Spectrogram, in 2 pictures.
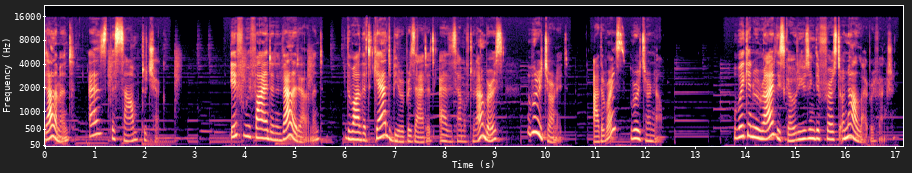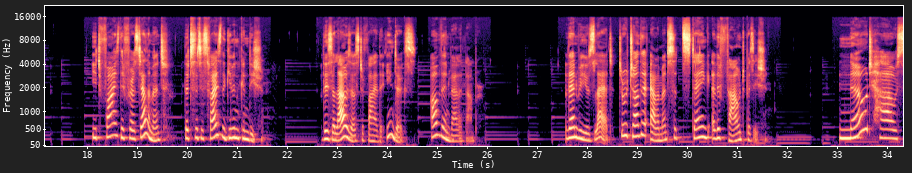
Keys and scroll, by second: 5.9 shift+super+Return, 6.1 shift+super+Return.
